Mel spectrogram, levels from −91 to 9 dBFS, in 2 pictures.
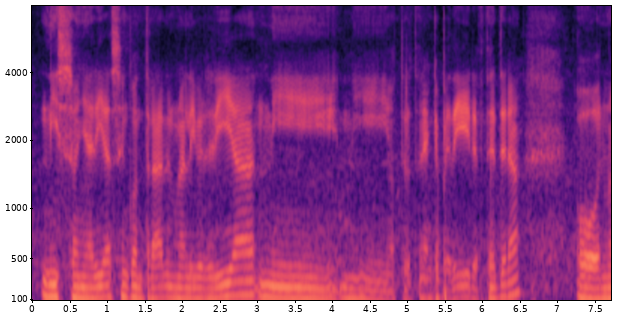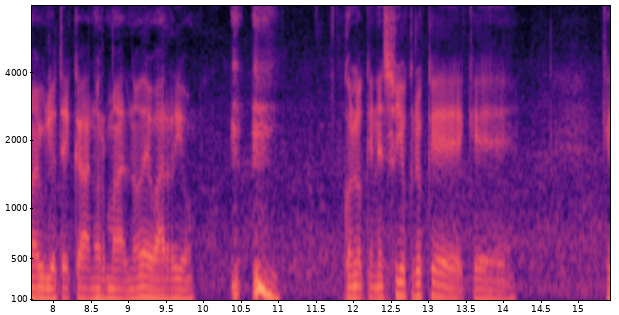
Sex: male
